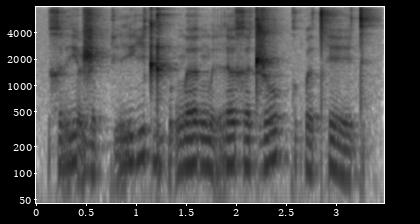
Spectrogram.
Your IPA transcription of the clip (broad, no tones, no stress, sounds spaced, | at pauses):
x ə r j ə̰ ʐ e kː ḭ r j iː t ɖ ɵ k͡p o̰ ŋ͡m ɜː ŋ͡m ɵ r ɜ x ɜː t ʐ oː kː o k͡p əː t̪ʰ eː t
